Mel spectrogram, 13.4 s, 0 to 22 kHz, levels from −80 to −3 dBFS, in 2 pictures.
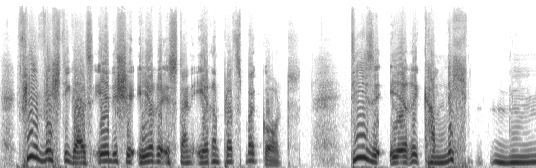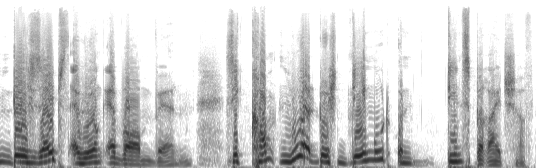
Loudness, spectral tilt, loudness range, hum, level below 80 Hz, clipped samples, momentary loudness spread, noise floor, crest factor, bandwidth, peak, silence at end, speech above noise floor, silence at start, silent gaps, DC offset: -22 LUFS; -6 dB/octave; 2 LU; none; -44 dBFS; under 0.1%; 12 LU; -42 dBFS; 8 dB; 18.5 kHz; -14 dBFS; 0.15 s; 20 dB; 0 s; none; under 0.1%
